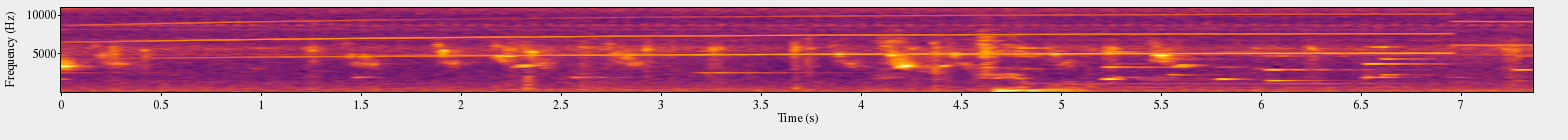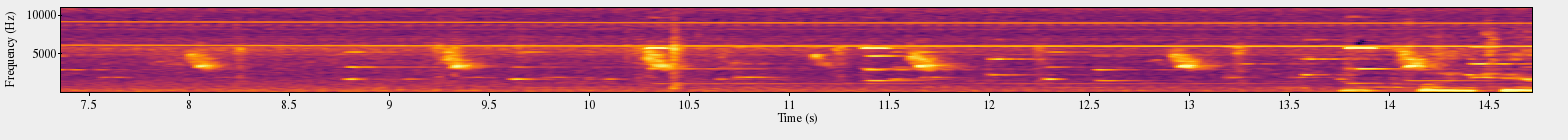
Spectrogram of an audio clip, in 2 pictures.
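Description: Faint bird chirps and short calls scattered throughout, over quiet room tone with a faint steady high whine.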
